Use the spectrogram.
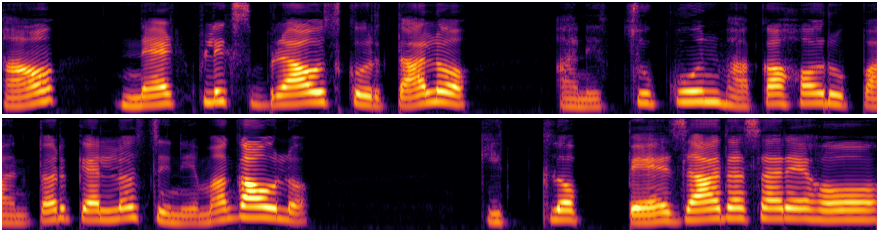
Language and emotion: Goan Konkani, surprised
